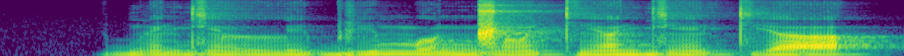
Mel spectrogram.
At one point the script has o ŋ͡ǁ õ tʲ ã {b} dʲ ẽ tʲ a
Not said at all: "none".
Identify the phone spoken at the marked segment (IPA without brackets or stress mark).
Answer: none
